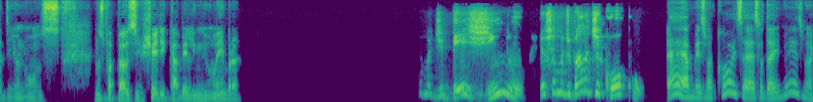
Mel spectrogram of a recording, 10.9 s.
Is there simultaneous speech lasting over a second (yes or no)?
no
